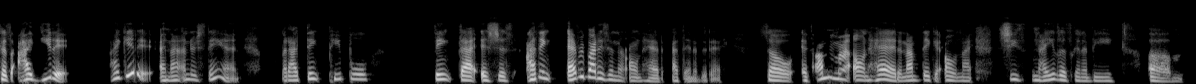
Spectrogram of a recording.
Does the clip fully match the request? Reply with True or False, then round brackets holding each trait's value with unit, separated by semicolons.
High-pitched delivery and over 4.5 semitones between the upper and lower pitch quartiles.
True (205 Hz; 5.2 semitones)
